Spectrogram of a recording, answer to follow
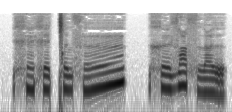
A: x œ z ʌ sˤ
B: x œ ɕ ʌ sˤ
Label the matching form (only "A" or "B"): A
